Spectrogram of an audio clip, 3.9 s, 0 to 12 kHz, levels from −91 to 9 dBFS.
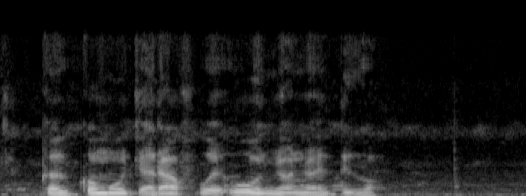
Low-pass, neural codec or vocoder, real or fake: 9.9 kHz; vocoder, 22.05 kHz, 80 mel bands, WaveNeXt; fake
